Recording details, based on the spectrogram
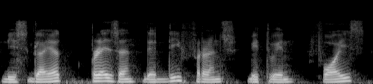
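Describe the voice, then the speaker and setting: A young man works methodically through a student presentation at a slow pace. His voice sits at a middling pitch, in a dry, slightly dull recording. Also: fairly even intonation, dark tone, no room sound. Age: young adult. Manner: methodical, listing term then definition. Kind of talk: read-aloud lesson presentation.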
